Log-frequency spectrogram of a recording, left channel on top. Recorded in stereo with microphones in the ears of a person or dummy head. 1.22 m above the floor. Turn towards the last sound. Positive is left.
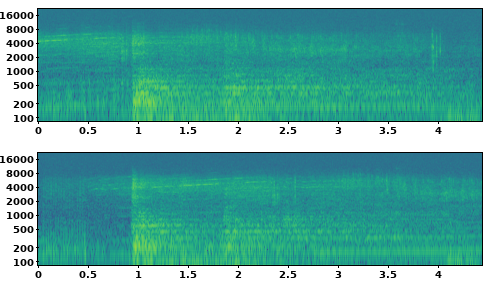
turn(degrees=-30)  # may be behind; listen again after turning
